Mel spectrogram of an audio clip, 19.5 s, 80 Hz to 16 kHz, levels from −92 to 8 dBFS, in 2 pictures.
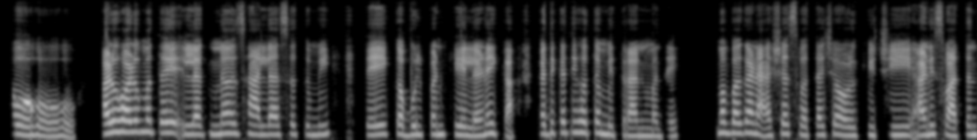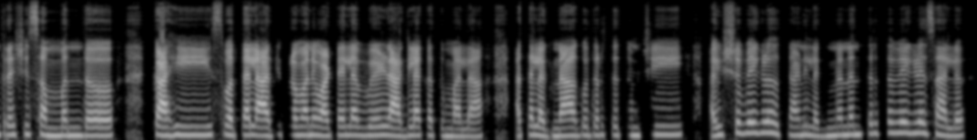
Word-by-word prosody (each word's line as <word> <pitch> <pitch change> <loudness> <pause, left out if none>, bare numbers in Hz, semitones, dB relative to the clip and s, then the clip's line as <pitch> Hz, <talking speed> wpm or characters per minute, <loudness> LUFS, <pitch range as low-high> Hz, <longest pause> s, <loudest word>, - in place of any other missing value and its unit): हो, 240 - +1
हो, 195 -5 -3
हो. 180 -6 -8 0.3
हळू-हळू 290 +3 +8
मग 300 0 -1
ते 275 - +2 0.2
लग्न 235 +2 +2
झालं 235 -2 +1
असं 235 +1 -6
तुम्ही 230 +1 -6 0.4
ते 225 +2 +5
कबूल 230 -1 +1
पण 235 -1 -1
केलं, 210 -3 +2
नाही 255 +2 +3
का, - - +4 0.3
कधी-कधी 275 +3 -1
होतं 275 -1 -1
मित्रांमध्ये. 200 -4 -3 0.4
मग 275 0 0
बघा 270 0 +3
ना, 245 - +4
अशा 245 +5 -1
स्वतःच्या 225 0 -5
ओळखीची 215 +1 -3
आणि 220 +3 +5
स्वातंत्र्याशी 225 +2 0
संबंध, 205 -2 -1 0.7
काही 220 0 +4
स्वतःला 220 -1 +4
आधीप्रमाणे 220 +2 +2
वाटायला 215 +1 +2
वेळ 215 +1 0
लागला 205 +1 +4
का 210 - -5
तुम्हाला? 185 -2 -4 0.4
आता 215 +3 -2
लग्ना 195 -1 +2
अगोदर 215 +1 -5
तर 215 - -8
तुमची 225 +2 -7 0.3
आयुष्य 225 +7 -2
वेगळं 270 +1 -1
होतं 235 -4 -8
आणि 215 +1 -6
लग्नानंतर 220 +6 -6
तर 275 0 -7
वेगळं 275 0 -2
झालं. 210 -5 -3
220 Hz, 150 wpm, -25 LUFS, 205-240 Hz, 0.7 s, हळू-हळू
